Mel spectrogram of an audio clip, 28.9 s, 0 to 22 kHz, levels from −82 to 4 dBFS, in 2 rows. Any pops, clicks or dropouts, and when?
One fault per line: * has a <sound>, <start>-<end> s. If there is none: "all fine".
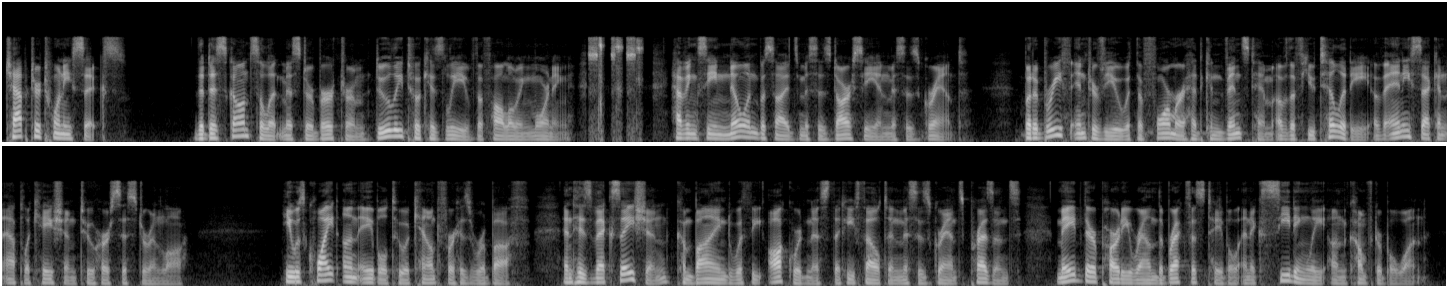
* has a laugh, 5.9-6.4 s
